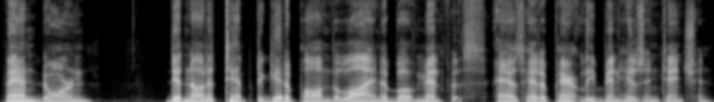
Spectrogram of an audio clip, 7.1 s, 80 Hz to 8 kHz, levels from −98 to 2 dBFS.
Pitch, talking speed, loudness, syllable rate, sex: 125 Hz, 150 wpm, -21 LUFS, 4.5 syllables/s, male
